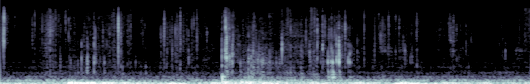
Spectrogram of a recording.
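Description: Bare fingers and palms squeeze, crush and rub white and pink gym chalk blocks (magnesium carbonate), solid and crumbly, heaped in a round dark bowl, breaking them into powder and lumps. Dense, dry crunching and crumbling crackles run throughout, with a sharper snap of breaking chalk partway through, over a steady low, dull rumble.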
